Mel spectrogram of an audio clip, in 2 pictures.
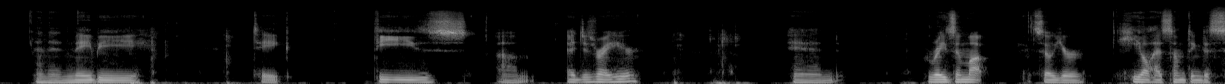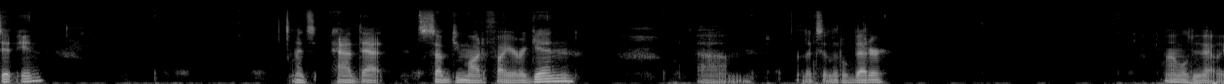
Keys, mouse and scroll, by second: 0.3 click, 1.4 2, 1.6 click, 2.5 shift+click, 3.2 click, 4.4 click, 5.4 shift+click, 6.2 shift+click, 7.1 g, 7.2 z, 8.7 click, 9.5 middle click, 10.8 middle click, 11.7 middle click, 14.4 click, 16.9 click, 17.1 click, 17.7 middle click, 19.4 shift+middle click, 19.9 middle click, 21.0 ctrl+r, 23.3 right click, 23.6 ctrl+z, 24.1 middle click.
